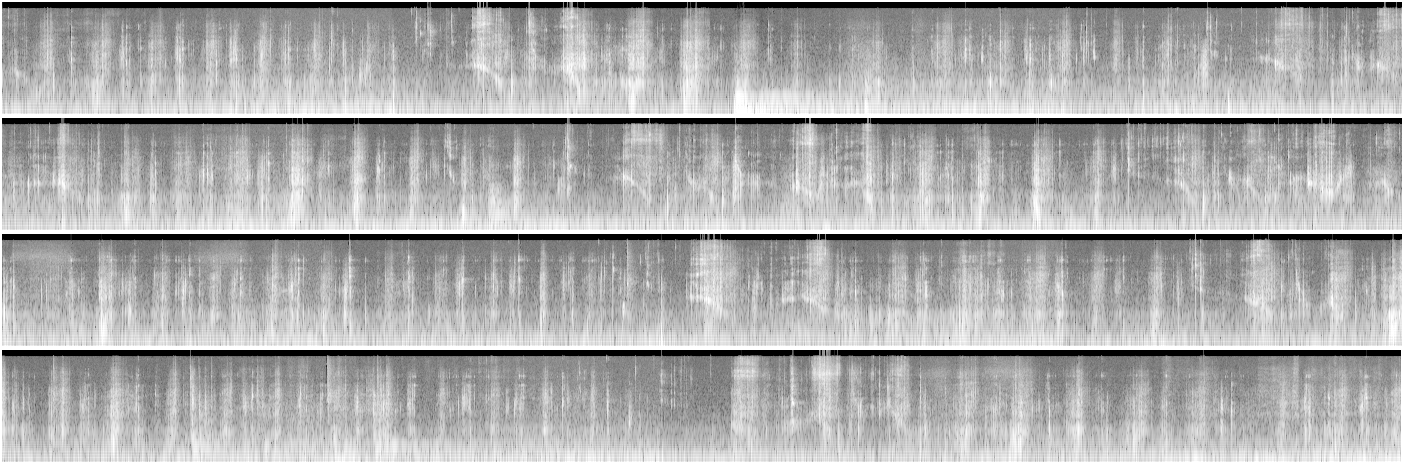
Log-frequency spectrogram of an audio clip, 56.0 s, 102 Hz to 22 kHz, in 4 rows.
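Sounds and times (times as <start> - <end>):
crunching and wet chewing: 0.0 - 7.4, 10.6 - 55.9
loud low thump: 7.3 - 10.7, 43.9 - 48.4.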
